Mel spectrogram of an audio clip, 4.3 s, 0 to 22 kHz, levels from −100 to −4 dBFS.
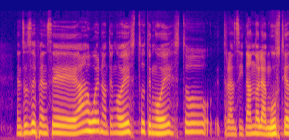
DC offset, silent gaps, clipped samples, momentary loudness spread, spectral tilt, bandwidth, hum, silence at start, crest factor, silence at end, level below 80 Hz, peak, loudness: under 0.1%; none; under 0.1%; 10 LU; -6.5 dB/octave; 13.5 kHz; none; 0.25 s; 14 dB; 0 s; -60 dBFS; -4 dBFS; -18 LUFS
